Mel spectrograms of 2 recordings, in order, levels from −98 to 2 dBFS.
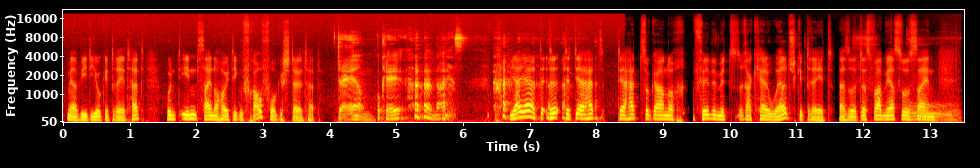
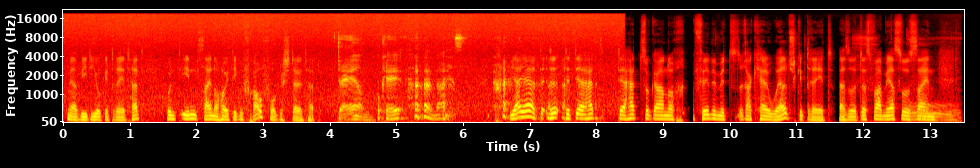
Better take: first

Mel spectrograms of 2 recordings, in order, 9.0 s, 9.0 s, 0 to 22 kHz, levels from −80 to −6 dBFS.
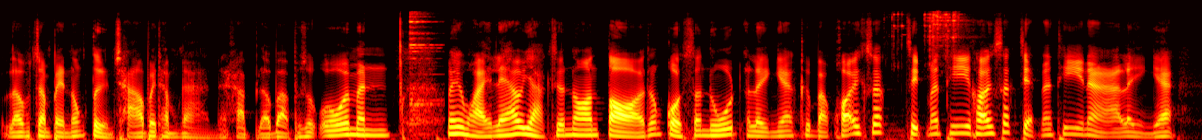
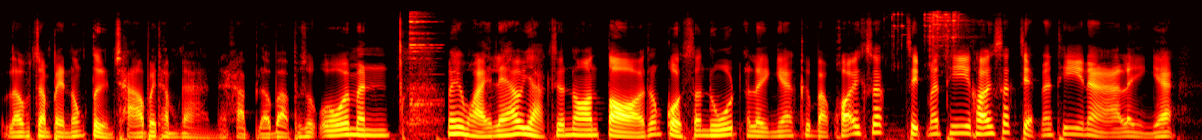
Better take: neither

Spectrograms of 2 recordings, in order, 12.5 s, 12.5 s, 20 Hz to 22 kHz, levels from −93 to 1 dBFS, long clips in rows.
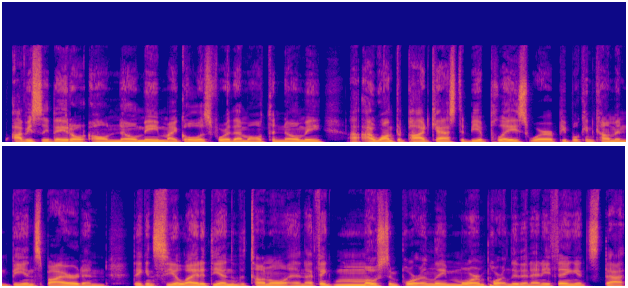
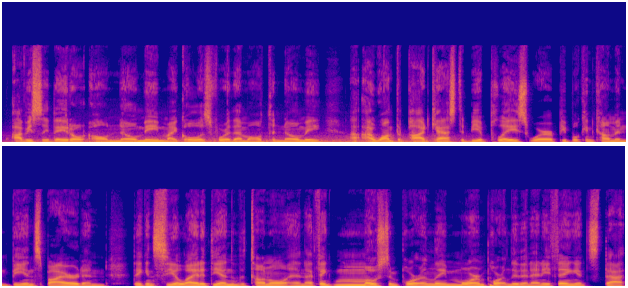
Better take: first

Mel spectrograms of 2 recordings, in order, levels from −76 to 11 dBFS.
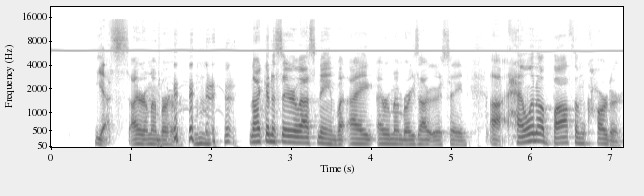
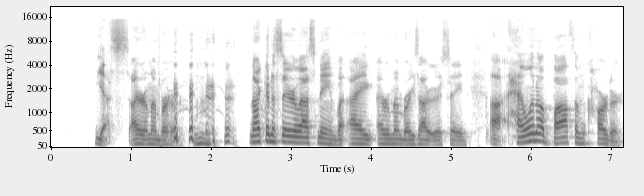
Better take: second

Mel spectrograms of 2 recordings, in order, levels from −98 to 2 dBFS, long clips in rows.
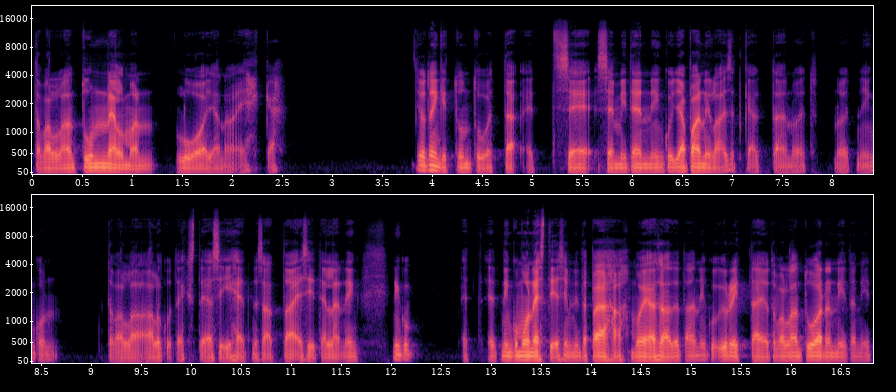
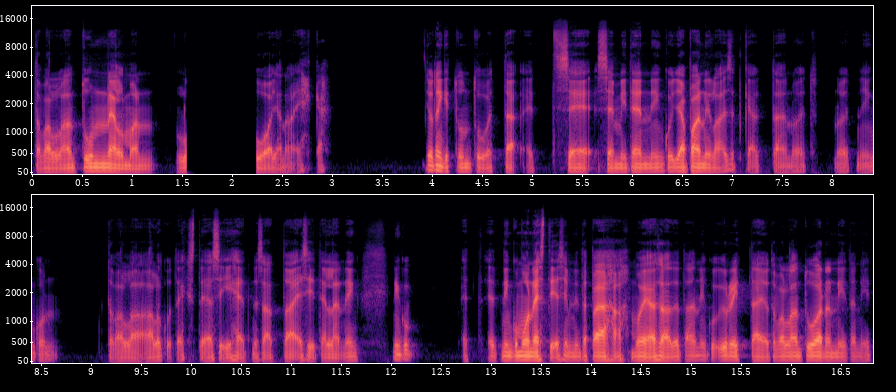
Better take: first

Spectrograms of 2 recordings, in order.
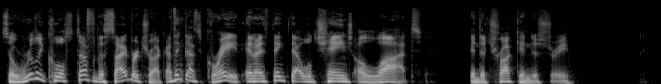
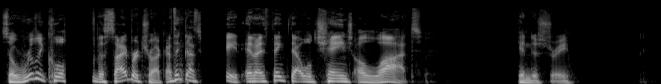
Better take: first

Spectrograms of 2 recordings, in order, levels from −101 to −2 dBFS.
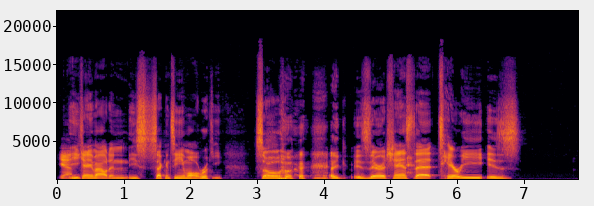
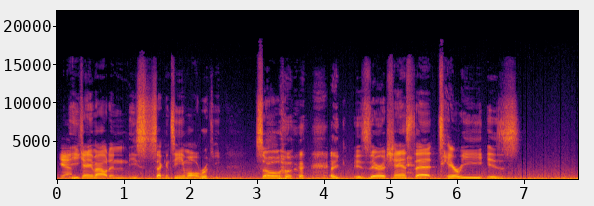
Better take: first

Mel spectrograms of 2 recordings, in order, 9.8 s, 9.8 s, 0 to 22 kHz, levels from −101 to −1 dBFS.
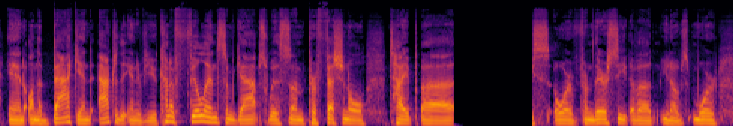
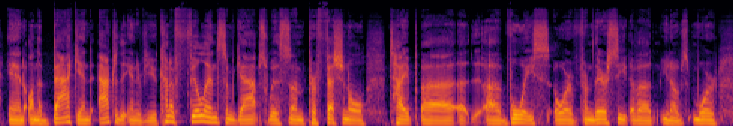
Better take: second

